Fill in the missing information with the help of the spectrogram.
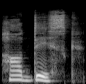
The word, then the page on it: hard disk: British English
